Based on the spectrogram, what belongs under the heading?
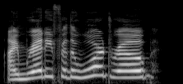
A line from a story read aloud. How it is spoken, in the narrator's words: shouted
